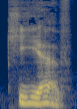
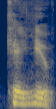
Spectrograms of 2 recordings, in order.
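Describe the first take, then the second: First: The name is said the Russian way. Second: The name is said the Ukrainian way. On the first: It is the form that passed into English via Russian. The speaker calls it wrong. "not Kyiv" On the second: It is the city's proper local name. The speaker calls it right. "The Ukrainian pronunciation is Kyiv, K like [name], Yiv"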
